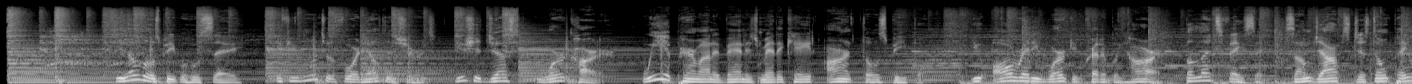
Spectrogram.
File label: guy next door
